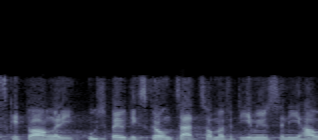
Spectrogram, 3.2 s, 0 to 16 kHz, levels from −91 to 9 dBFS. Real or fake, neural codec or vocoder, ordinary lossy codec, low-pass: real; none; AAC, 64 kbps; 7.2 kHz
